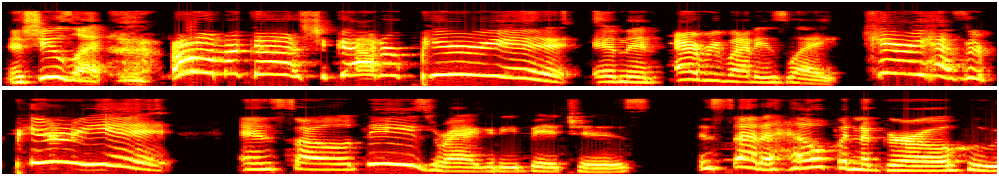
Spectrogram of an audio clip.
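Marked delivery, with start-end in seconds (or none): 0.6-2.8 very high, gleefully scandalized cry; hammed-up announcement, pitched way up; mock bully's shriek. Imitating Chris noticing the blood, high mock shriek. 4.3-5.8 high, taunting crowd voice; mock jeering. Imitating everybody telling on Carrie, high mocking call.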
